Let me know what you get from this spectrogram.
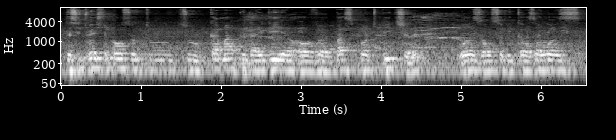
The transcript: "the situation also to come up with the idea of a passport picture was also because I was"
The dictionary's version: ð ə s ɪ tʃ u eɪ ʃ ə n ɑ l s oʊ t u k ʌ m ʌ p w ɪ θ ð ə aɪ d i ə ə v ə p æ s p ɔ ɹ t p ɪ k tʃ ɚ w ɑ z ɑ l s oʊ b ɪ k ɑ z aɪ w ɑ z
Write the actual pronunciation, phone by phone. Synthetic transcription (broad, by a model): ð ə s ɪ tʃ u eɪ ʃ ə n ɑ l s oʊ t u k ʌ m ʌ p w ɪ ð ə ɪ d i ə ə v ə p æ s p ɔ ɹ t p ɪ k tʃ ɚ w ɑ z ɑ l s oʊ b ɪ k ɑ z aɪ w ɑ z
